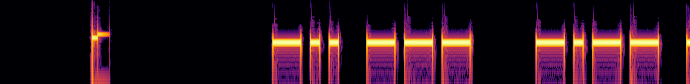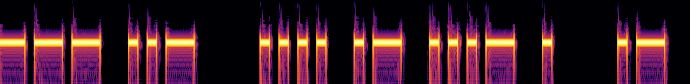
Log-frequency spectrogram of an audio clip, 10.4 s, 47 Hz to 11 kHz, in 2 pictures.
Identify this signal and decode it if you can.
Morse code, heard as a keyed tone, about 17 wpm, 700 Hz. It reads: DO YOU HAVE A
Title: Sentences from Top 1000 Words - Review Part 4 - 17wpm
